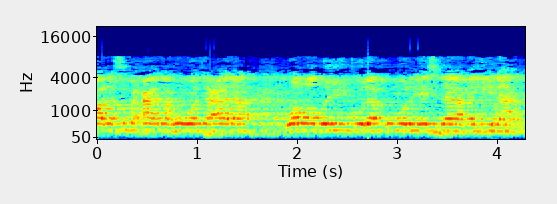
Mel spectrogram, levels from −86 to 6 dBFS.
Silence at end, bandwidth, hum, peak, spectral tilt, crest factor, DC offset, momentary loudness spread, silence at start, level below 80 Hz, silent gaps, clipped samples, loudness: 0 s; 8.6 kHz; none; 0 dBFS; -4.5 dB/octave; 12 dB; under 0.1%; 3 LU; 0 s; -64 dBFS; none; under 0.1%; -13 LUFS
